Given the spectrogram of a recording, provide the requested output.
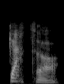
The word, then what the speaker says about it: Qatar: Ben. It's Qatar. Qatar. Pronounced with a G.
